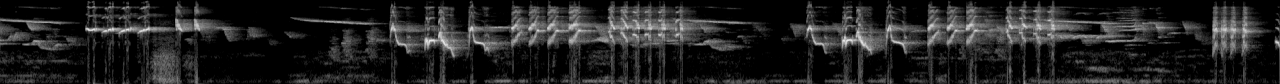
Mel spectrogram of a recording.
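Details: Orange-headed thrush song used to coax a caged bird into singing; long run of varied whistles, buzzy trills and sliding notes in dense bursts, with brief gaps between phrases.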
